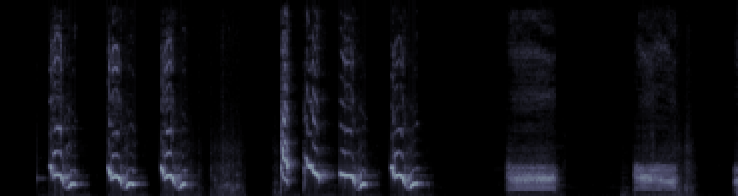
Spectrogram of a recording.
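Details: Papuan butcherbird giving loud, harsh cries: a run of sharp downslurred notes roughly every half second, then two longer buzzy, nasal blasts. Clean recording with no other sounds.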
